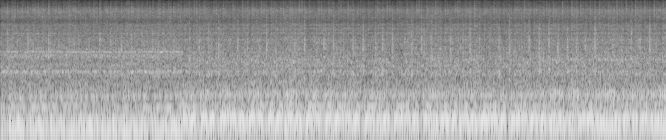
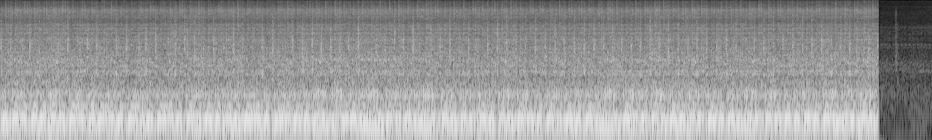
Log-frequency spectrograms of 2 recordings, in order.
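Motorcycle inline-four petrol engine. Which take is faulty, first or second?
second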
